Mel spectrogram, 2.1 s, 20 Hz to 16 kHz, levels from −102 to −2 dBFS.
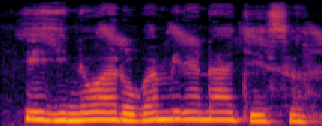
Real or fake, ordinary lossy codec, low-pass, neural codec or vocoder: fake; AAC, 96 kbps; 14.4 kHz; vocoder, 48 kHz, 128 mel bands, Vocos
